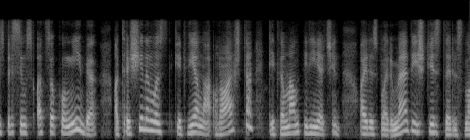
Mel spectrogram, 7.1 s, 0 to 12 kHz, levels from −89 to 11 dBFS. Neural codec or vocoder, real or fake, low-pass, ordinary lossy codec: codec, 16 kHz, 0.5 kbps, FunCodec, trained on Chinese and English, 25 frames a second; fake; 7.2 kHz; AAC, 64 kbps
